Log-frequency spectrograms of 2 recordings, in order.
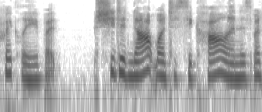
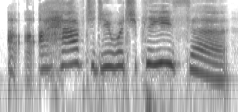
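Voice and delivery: high, louder, stammering servant's answer; faltering; 8 semitones higher, 5 dB louder than usual. A narrator's reading. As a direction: stumble nervously on the first word, pitched well up. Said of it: "Martha faltered".

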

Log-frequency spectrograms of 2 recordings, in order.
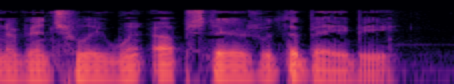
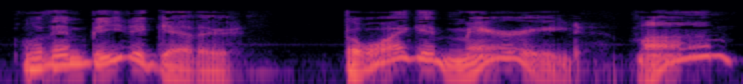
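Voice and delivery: son's voice climbing much higher in disbelief; rising upset son. A narrator's reading. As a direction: push higher with each question. Son Christopher voiced in story.

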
